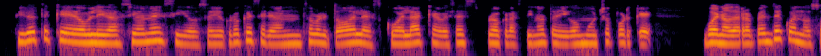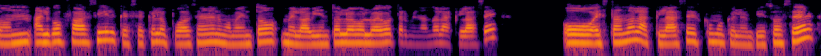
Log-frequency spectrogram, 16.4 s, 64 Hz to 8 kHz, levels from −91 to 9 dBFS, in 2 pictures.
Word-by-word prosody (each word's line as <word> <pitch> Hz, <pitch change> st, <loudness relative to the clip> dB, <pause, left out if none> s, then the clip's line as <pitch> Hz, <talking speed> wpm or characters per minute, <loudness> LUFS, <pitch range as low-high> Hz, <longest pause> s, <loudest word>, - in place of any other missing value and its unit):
Fíjate 245 Hz, +4 st, +2 dB
que 235 Hz, -4 st, +4 dB
obligaciones 210 Hz, +3 st, +3 dB
sí, 195 Hz, -3 st, -3 dB
o 175 Hz, -1 st, -3 dB
sea, 185 Hz, +2 st, -5 dB
yo 185 Hz, -, -2 dB
creo 210 Hz, +3 st, -4 dB
que 245 Hz, +3 st, +1 dB
serían 190 Hz, -2 st, -2 dB
sobre 215 Hz, -3 st, 0 dB
todo 190 Hz, +3 st, +1 dB
de 210 Hz, -, +3 dB
la 210 Hz, -2 st, +3 dB
escuela, 190 Hz, +2 st, 0 dB
que 205 Hz, -1 st, -5 dB
a -, -, -1 dB
veces 195 Hz, +3 st, -4 dB
procrastino, 195 Hz, 0 st, -2 dB
te 200 Hz, -, -3 dB
digo 185 Hz, +1 st, -1 dB
mucho 195 Hz, +3 st, -2 dB
porque, 210 Hz, -, -1 dB, 0.5 s
bueno, 205 Hz, -2 st, +5 dB
de 190 Hz, -, +4 dB
repente 225 Hz, +8 st, +1 dB
cuando 225 Hz, -8 st, 0 dB
son 200 Hz, +4 st, -2 dB
algo 215 Hz, +1 st, +2 dB
fácil, 225 Hz, +4 st, +2 dB
que 195 Hz, -, -6 dB
sé 190 Hz, 0 st, -9 dB
que 220 Hz, -, -6 dB
lo 220 Hz, -2 st, -1 dB
puedo 185 Hz, 0 st, -2 dB
hacer 190 Hz, +3 st, -4 dB
en 220 Hz, -, -1 dB
el 220 Hz, -1 st, -1 dB
momento, 190 Hz, +5 st, -2 dB
me 205 Hz, -3 st, -2 dB
lo 180 Hz, -, +1 dB
aviento 185 Hz, +3 st, -1 dB
luego 205 Hz, -1 st, +3 dB
luego 200 Hz, +1 st, +2 dB
terminando 195 Hz, -1 st, -11 dB
la 200 Hz, -, -4 dB
clase, 180 Hz, -, -2 dB, 0.6 s
o 205 Hz, -1 st, +5 dB
estando 215 Hz, +5 st, +1 dB
la 240 Hz, -5 st, +2 dB
clase 190 Hz, +3 st, -1 dB
es 220 Hz, -, -5 dB
como 220 Hz, -2 st, -4 dB
que 195 Hz, -1 st, -7 dB
lo 180 Hz, -, -7 dB
empiezo 180 Hz, +3 st, -4 dB
a -, -, +1 dB
hacer, 235 Hz, +8 st, +5 dB
205 Hz, 210 wpm, -23 LUFS, 190-220 Hz, 0.6 s, bueno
